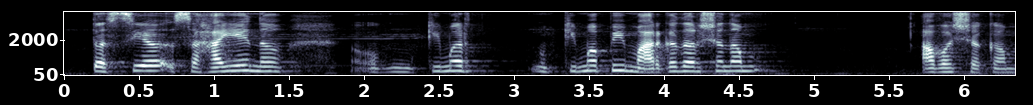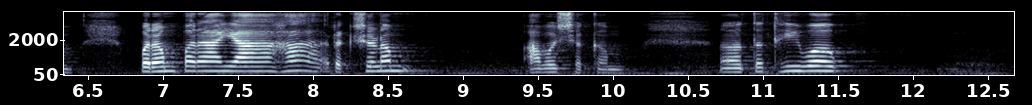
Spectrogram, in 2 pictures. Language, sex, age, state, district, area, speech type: Sanskrit, female, 60+, Maharashtra, Nanded, urban, spontaneous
